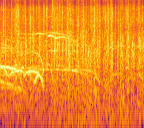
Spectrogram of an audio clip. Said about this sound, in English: Wellington City Council genuinely backs and supports our community. So can we have a big round of applause and a cheer for the Wellington City Council?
